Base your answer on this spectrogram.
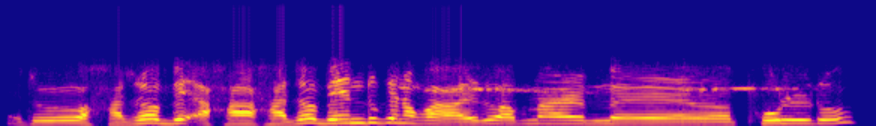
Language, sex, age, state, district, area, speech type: Assamese, male, 30-45, Assam, Golaghat, rural, conversation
